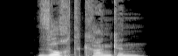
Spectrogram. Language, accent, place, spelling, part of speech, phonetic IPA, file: German, Germany, Berlin, suchtkranken, adjective, [ˈzʊxtˌkʁaŋkn̩], De-suchtkranken.ogg
- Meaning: inflection of suchtkrank: 1. strong genitive masculine/neuter singular 2. weak/mixed genitive/dative all-gender singular 3. strong/weak/mixed accusative masculine singular 4. strong dative plural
